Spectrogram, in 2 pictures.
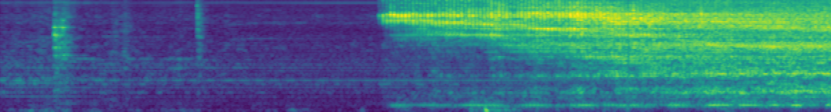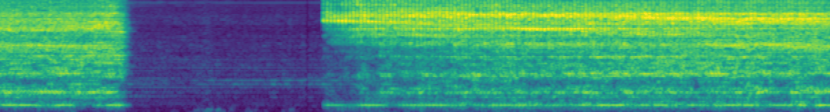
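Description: A wood lathe makes a finishing cut on a cabriole leg, giving two loud, sustained hissing scrapes of several seconds each with a short pause between them. Before the cuts there is only a faint hum.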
